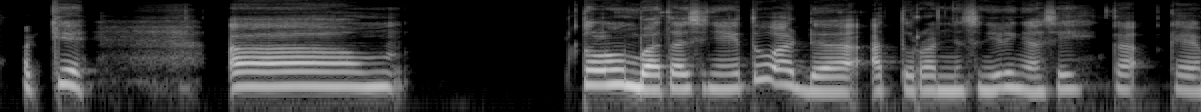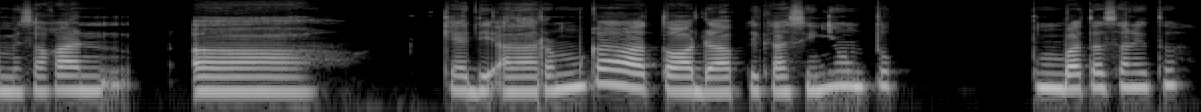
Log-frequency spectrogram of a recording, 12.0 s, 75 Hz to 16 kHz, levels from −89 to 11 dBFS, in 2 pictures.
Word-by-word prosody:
Oke. 280 Hz, -4 st, -1 dB, 0.7 s
Mmm, 260 Hz, 0 st, +5 dB, 0.9 s
kalau 280 Hz, -1 st, +7 dB
membatasinya 235 Hz, -1 st, +6 dB
itu 355 Hz, +8 st, -4 dB
ada 210 Hz, -9 st, +2 dB
aturannya 210 Hz, 0 st, -3 dB
sendiri 225 Hz, +2 st, -2 dB
nggak 205 Hz, -1 st, -4 dB
sih, 225 Hz, 0 st, -5 dB, 0.2 s
Kak? 225 Hz, -, -8 dB
Kayak 210 Hz, -2 st, -5 dB
misalkan, 215 Hz, +6 st, -6 dB, 0.3 s
eee, 205 Hz, 0 st, -2 dB, 0.7 s
kayak 210 Hz, -1 st, -6 dB
di 215 Hz, -, -3 dB
alarm 215 Hz, +4 st, -3 dB
kah 280 Hz, -5 st, +2 dB
atau 210 Hz, -3 st, -1 dB
ada 200 Hz, -1 st, -2 dB
aplikasinya 210 Hz, +3 st, -5 dB
untuk 260 Hz, 0 st, -6 dB, 0.7 s
pembatasan 245 Hz, +1 st, -2 dB
itu? 280 Hz, +2 st, -7 dB
230 Hz, 120 wpm, -23 LUFS, 210-255 Hz, 0.9 s, kalau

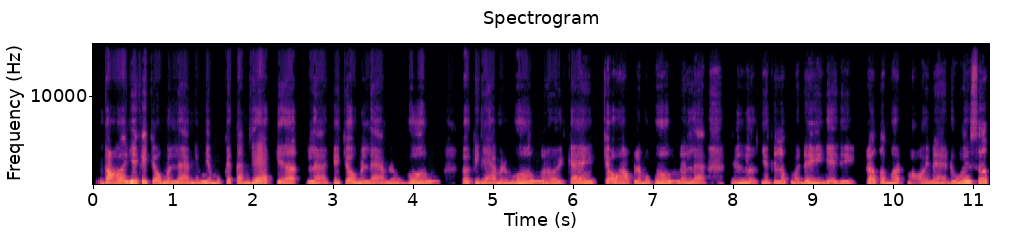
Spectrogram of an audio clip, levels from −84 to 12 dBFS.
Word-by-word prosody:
đó 280 Hz, +1 st, +5 dB, 0.2 s
với 395 Hz, -1 st, +9 dB
cái 390 Hz, -3 st, +4 dB
chỗ -, -, +2 dB
mình 295 Hz, -4 st, +1 dB
làm 220 Hz, -1 st, 0 dB
giống 305 Hz, +9 st, 0 dB
như 355 Hz, -5 st, +2 dB
một 245 Hz, -4 st, 0 dB
cái 300 Hz, -, -1 dB
tam 275 Hz, -2 st, 0 dB
giác 290 Hz, +9 st, +3 dB
vậy 215 Hz, -, +1 dB
á, 265 Hz, +2 st, +1 dB
là 230 Hz, -2 st, 0 dB
cái 300 Hz, -, -1 dB
chỗ 285 Hz, -, +2 dB
mình 290 Hz, -5 st, +2 dB
làm 210 Hz, 0 st, -2 dB
là 225 Hz, -, -1 dB
một 220 Hz, -1 st, -4 dB
hướng, 300 Hz, +6 st, +2 dB, 0.4 s
rồi 215 Hz, -, 0 dB
cái 310 Hz, -, -1 dB
nhà 255 Hz, -8 st, -1 dB
mình 225 Hz, +1 st, +1 dB
là 220 Hz, -, -1 dB
một 235 Hz, -, 0 dB
hướng, 350 Hz, -, +1 dB
rồi 215 Hz, -3 st, -2 dB
cái 335 Hz, +8 st, +1 dB
chỗ -, -, +1 dB
học 295 Hz, -9 st, -3 dB
là 230 Hz, -, +1 dB
một 215 Hz, -1 st, -1 dB
hướng, 295 Hz, +6 st, +2 dB
nên 315 Hz, -6 st, -2 dB
là 220 Hz, -6 st, -2 dB, 0.3 s
nh 270 Hz, -, -7 dB
lần 250 Hz, -6 st, -1 dB
những 225 Hz, 0 st, -1 dB
cái 350 Hz, -, 0 dB
lúc 365 Hz, 0 st, -3 dB
mà 280 Hz, -8 st, -2 dB
đi 275 Hz, +4 st, +1 dB
vậy 220 Hz, -, -1 dB
thì 230 Hz, -1 st, -2 dB
rất 365 Hz, +5 st, +1 dB
là 295 Hz, -, +1 dB
mệt 220 Hz, -3 st, 0 dB
mỏi 265 Hz, +8 st, -5 dB
nè, 280 Hz, -12 st, -3 dB
đuối 325 Hz, +12 st, +4 dB
sức 390 Hz, +1 st, +2 dB
275 Hz, 290 wpm, -18 LUFS, 225-315 Hz, 0.4 s, với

